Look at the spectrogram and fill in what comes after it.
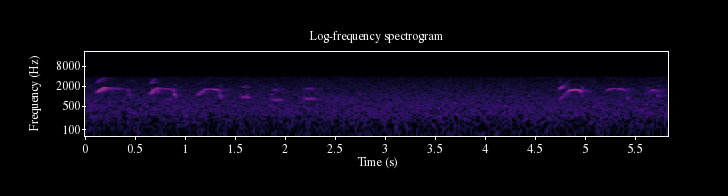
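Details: Whimpering Pointer puppies, Wild Apple Kennel, 2011: a quick cluster of three or four arched, squeaky whines opens the recording, then a long quiet hiss before another short burst of bent whimpers near the end.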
